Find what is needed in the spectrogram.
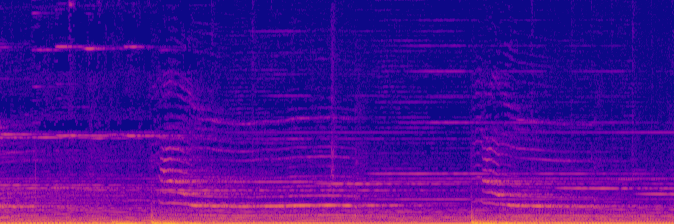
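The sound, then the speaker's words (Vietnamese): A cat yowls plaintively around a house: long, drawn-out wailing meows with wavering pitch, swelling twice into louder cries, alone without voices. “Đâu đây tiếng con mèo vẫn cứ nhảy nhót quanh nhà kêu lên thê thiết.”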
